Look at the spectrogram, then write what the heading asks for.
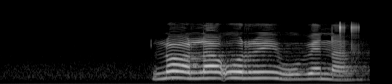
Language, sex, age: Venda, female, 24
